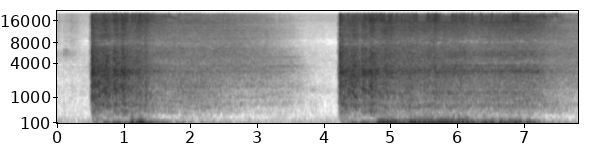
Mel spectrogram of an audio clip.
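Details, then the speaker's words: Swapped Dodge 3.7 V6 in a truck, first crank after reinstall with a new reluctor ring to fix a no-start; relay then put back in. A click, then strong even starter churn with the engine nearly firing: healthy cranking. "Okay, well, she wants to run, so Guess I can put the relay back in."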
